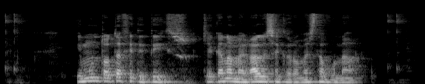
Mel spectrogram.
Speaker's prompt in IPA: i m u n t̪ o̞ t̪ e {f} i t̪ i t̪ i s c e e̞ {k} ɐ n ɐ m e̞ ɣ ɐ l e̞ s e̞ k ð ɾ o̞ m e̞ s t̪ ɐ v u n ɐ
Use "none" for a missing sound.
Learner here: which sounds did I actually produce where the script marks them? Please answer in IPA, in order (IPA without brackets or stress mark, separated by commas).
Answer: f, k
